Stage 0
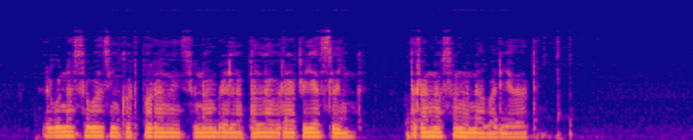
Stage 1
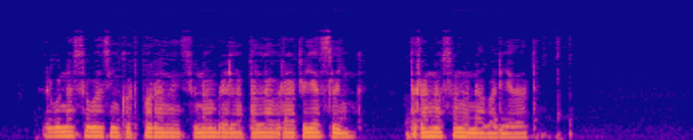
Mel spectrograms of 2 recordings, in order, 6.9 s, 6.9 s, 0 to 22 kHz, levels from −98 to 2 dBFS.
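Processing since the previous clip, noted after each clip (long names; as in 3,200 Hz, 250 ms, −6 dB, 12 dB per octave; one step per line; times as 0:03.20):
automatic gain control gain up to 4 dB
level −8 dB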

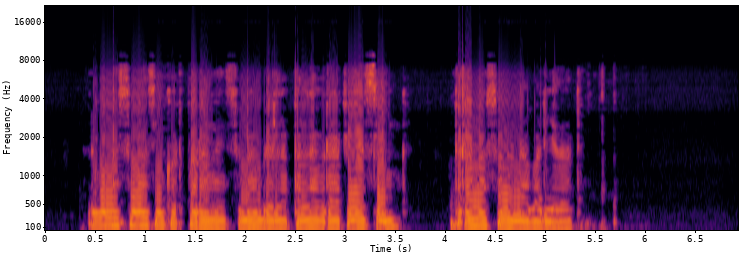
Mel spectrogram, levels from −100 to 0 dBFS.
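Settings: wave folding −22 dBFS
flat-topped bell 4,800 Hz +14.5 dB 1.1 octaves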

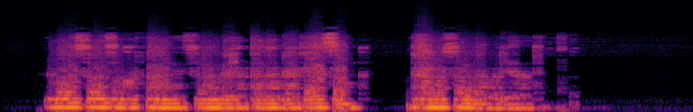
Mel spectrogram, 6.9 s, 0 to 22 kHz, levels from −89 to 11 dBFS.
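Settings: reverb whose tail is shaped and stops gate 100 ms flat, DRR −5.5 dB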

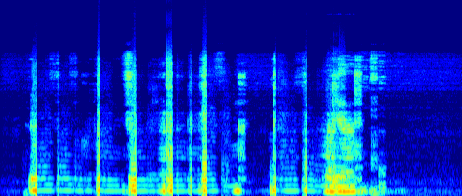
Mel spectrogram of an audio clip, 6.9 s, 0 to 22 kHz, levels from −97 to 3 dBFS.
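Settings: gate with flip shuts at −16 dBFS, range −33 dB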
